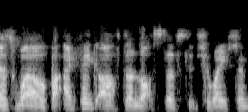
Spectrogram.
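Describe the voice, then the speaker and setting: In an unremarkable speaking voice, a man talks at a medium pitch and a moderate pace. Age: 20s. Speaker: content creator. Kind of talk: interview answer.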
